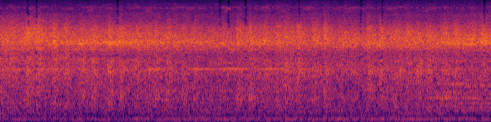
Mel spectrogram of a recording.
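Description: Double-stack container train rolling past at steady speed: continuous noise of steel wheels running on the rails, with no horn or engine standing out.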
